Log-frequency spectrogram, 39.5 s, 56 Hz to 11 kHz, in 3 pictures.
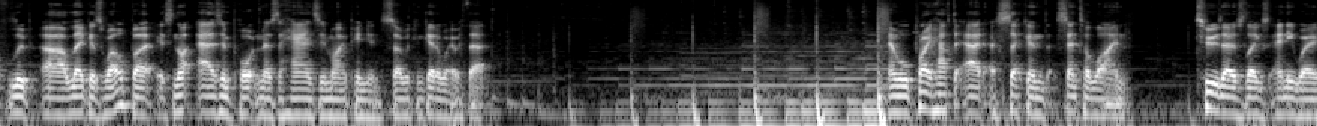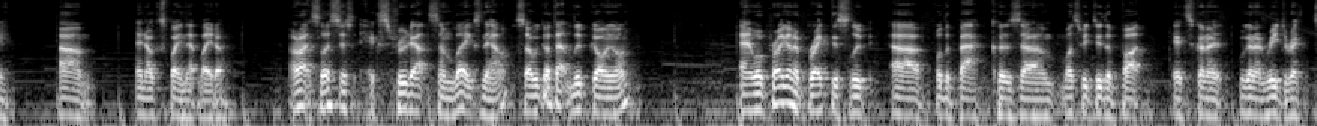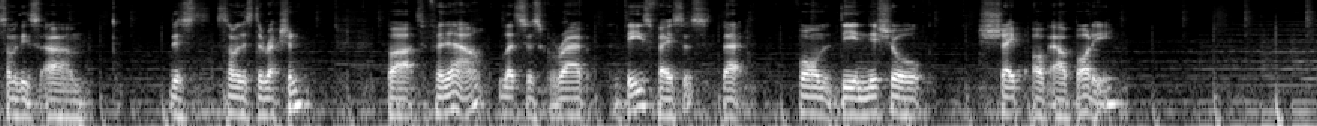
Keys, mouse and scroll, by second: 0.0 middle click, 0.9 shift+middle click, 2.4 click, 2.9 scroll up 1, 3.1 middle click, 4.0 click, 5.1 middle click, 5.5 right click, 5.7 middle click, 6.3 shift+right click, 6.7 right click, 7.0 shift+right click, 7.4 middle click, 8.3 click, 9.1 scroll down 2, 9.2 middle click, 9.6 middle click, 10.1 scroll up 1, 10.3 middle click, 10.9 middle click, 11.3 shift+middle click, 11.6 shift+middle click, 14.7 middle click, 14.7 scroll down 2, 14.9 middle click, 15.8 middle click, 15.8-16.1 scroll up 1, 16.3 middle click, 17.3 right click, 18.0 middle click, 19.5 middle click, 20.6 middle click, 23.1 middle click, 24.7 middle click, 25.5 middle click, 29.2 middle click, 30.8 middle click, 31.6 shift+right click, 32.0 shift+right click, 32.4 shift+right click, 32.9 shift+right click, 33.1 shift+right click, 33.5 shift+right click, 33.8 middle click, 34.3 shift+right click, 34.6 shift+right click, 35.0 shift+right click, 35.5 shift+right click, 35.8 shift+right click, 36.1 middle click, 36.8 scroll down 2, 37.0 middle click.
